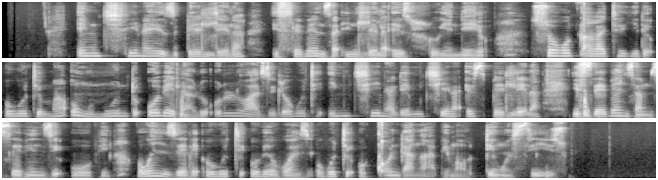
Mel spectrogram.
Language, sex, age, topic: North Ndebele, male, 18-24, health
